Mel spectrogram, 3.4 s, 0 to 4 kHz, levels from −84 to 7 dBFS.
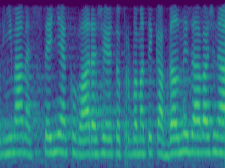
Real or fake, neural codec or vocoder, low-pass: real; none; 3.6 kHz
